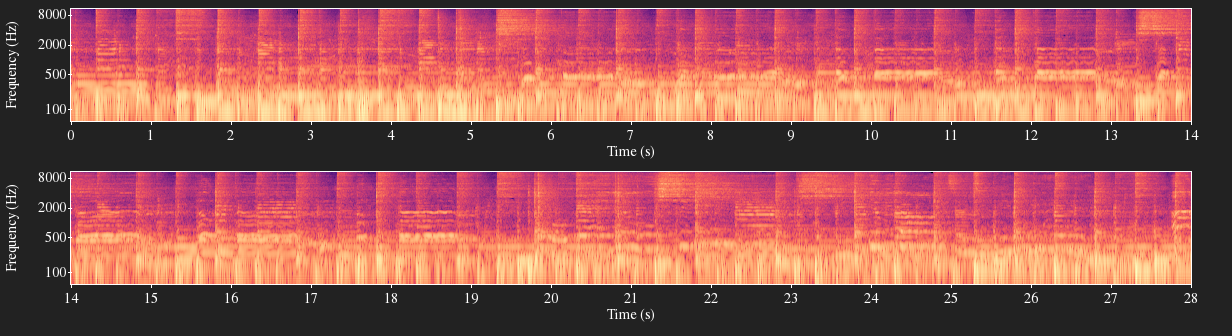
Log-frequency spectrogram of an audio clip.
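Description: Live band playing a song: a woman singing over electric guitars, bass guitar and a drum kit keeping a steady beat.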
